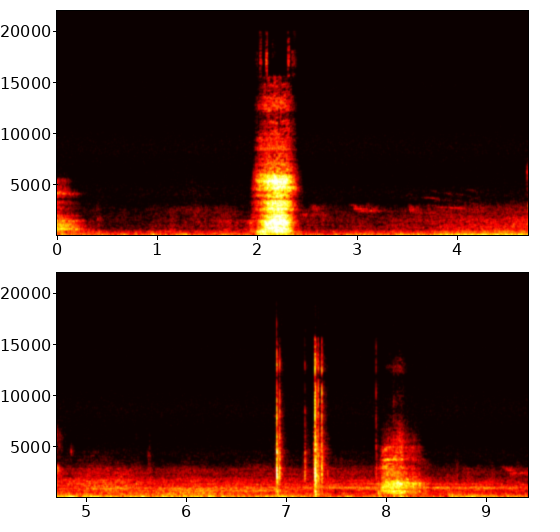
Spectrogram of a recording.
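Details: Single sharp sneeze followed by quiet room noise, a few clicks and a soft breath, from a person who says they are allergic to something in one room of their house and sneezes just by being there.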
